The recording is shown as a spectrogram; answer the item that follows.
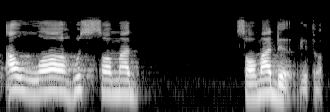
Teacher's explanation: Pada ayat kedua sering sekali orang mengucapkan huruf shad di situ tipis. Shad kan tebal ya, bertasydid.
